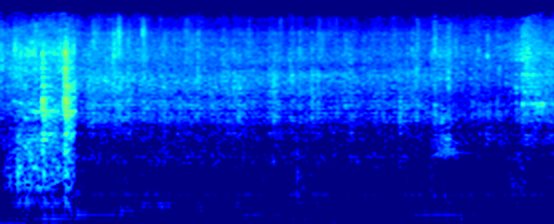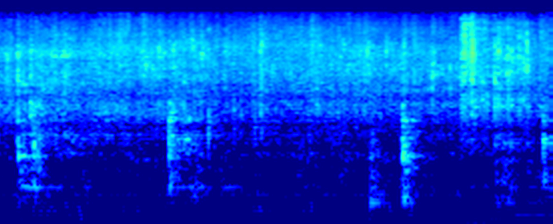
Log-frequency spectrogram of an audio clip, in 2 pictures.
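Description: Chicken pieces and potatoes sizzling steadily in olive oil in a frying pan over the heat, with a few short, louder sounds breaking through the sizzle, the loudest about half a second in.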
